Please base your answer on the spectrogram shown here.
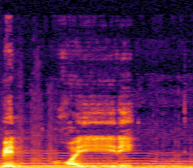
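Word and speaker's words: مِنْ غَيْرِ: Here the letter ghain, this letter ghain is the part of throat letter, so because of this we have to pronounce this word like min hawlihim, clear voice of noon, min ghairi.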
